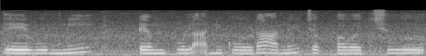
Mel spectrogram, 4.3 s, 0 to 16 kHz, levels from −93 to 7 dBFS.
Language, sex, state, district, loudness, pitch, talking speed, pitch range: Telugu, female, Andhra Pradesh, Sri Satya Sai, -16 LUFS, 210 Hz, 85 wpm, 200-215 Hz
